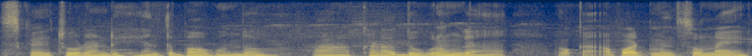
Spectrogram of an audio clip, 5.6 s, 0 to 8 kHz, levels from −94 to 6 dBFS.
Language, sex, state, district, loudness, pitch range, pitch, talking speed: Telugu, male, Andhra Pradesh, Krishna, -20 LUFS, 120-130 Hz, 125 Hz, 105 wpm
